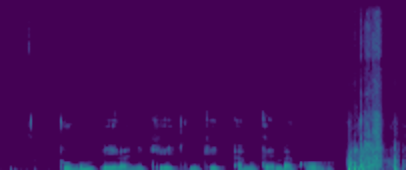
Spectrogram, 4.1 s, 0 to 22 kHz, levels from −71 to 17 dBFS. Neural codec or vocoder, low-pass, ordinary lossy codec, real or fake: none; none; none; real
